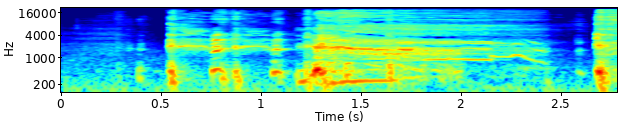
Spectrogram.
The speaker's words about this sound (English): Oh. A little coughing.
